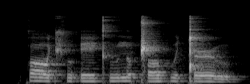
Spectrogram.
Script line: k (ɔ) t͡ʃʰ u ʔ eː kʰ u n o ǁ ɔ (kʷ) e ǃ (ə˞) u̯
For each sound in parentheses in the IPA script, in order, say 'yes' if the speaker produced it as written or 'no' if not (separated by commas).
no, yes, yes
